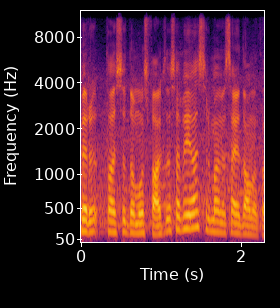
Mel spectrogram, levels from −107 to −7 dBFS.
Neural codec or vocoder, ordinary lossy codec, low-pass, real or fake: none; Opus, 64 kbps; 10.8 kHz; real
